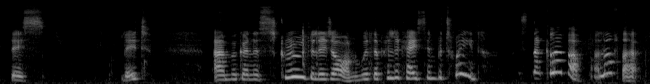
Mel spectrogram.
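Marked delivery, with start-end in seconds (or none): 5.2-6.4 much higher, delighted exclaim. Real, not acted. Delighted at the clever pillowcase trick.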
